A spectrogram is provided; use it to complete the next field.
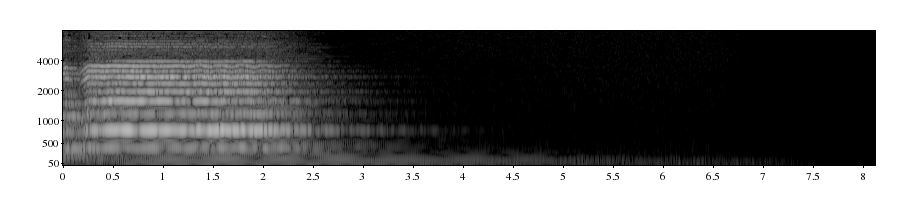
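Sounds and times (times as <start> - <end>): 
triumphant pleasant melody: 0.0 - 3.4.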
